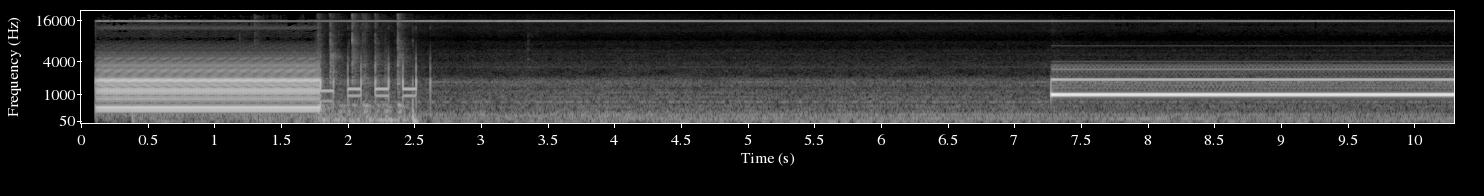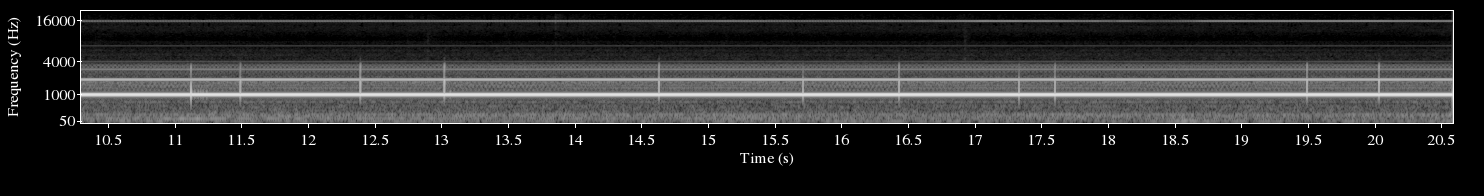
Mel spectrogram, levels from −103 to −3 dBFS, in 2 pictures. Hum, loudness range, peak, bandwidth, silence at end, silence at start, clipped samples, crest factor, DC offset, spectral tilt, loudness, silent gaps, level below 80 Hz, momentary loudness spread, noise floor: none; 9 LU; -8 dBFS; 16.5 kHz; 0 s; 0.1 s; under 0.1%; 10 dB; under 0.1%; -4.5 dB/octave; -17 LUFS; none; -58 dBFS; 4 LU; -47 dBFS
